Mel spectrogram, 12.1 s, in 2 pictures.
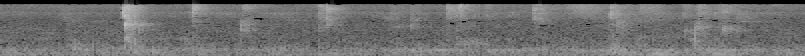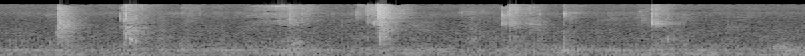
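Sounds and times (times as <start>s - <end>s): faint steady hum: 0.0s - 12.0s
wet chewing: 6.4s - 11.2s.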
